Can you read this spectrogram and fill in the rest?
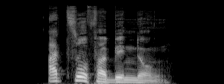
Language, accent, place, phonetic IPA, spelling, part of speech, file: German, Germany, Berlin, [ˈat͡sofɛɐ̯ˌbɪndʊŋ], Azoverbindung, noun, De-Azoverbindung.ogg
- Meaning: azo compound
